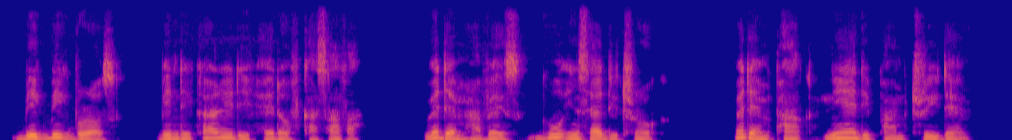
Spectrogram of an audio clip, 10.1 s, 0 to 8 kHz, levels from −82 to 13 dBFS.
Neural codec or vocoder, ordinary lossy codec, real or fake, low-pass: none; none; real; none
